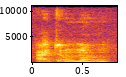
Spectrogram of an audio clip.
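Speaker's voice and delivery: "I don't know" said flat and even, no lift at the end; just state it, no feeling; truthful and flat. Acted. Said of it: "a truthful and flat".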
